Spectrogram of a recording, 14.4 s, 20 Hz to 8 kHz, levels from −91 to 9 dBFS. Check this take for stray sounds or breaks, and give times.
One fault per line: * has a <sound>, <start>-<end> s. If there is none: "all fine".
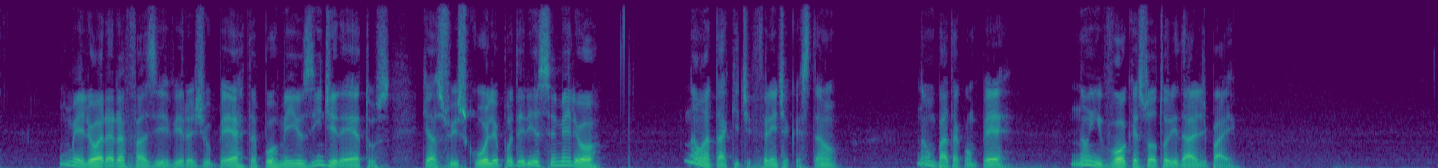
all fine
